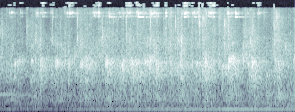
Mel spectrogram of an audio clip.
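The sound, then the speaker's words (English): An audience claps steadily for the writers whose stories were read, a dense, continuous patter of many hands that stays at an even, fairly loud level throughout, with a faint low hum underneath. “Please give a round of applause to all our writers.”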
